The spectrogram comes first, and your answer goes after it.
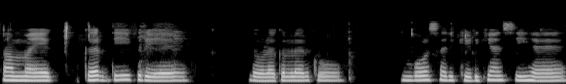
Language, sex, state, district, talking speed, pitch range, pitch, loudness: Rajasthani, male, Rajasthan, Churu, 150 wpm, 180-200 Hz, 185 Hz, -17 LUFS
